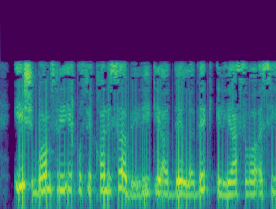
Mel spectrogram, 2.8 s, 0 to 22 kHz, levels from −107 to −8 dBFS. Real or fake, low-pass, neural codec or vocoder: real; 7.2 kHz; none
